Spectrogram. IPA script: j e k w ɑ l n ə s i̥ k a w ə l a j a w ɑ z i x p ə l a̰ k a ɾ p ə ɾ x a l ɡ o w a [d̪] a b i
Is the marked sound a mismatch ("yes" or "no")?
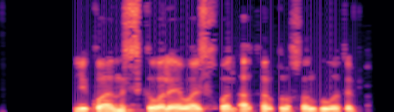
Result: yes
